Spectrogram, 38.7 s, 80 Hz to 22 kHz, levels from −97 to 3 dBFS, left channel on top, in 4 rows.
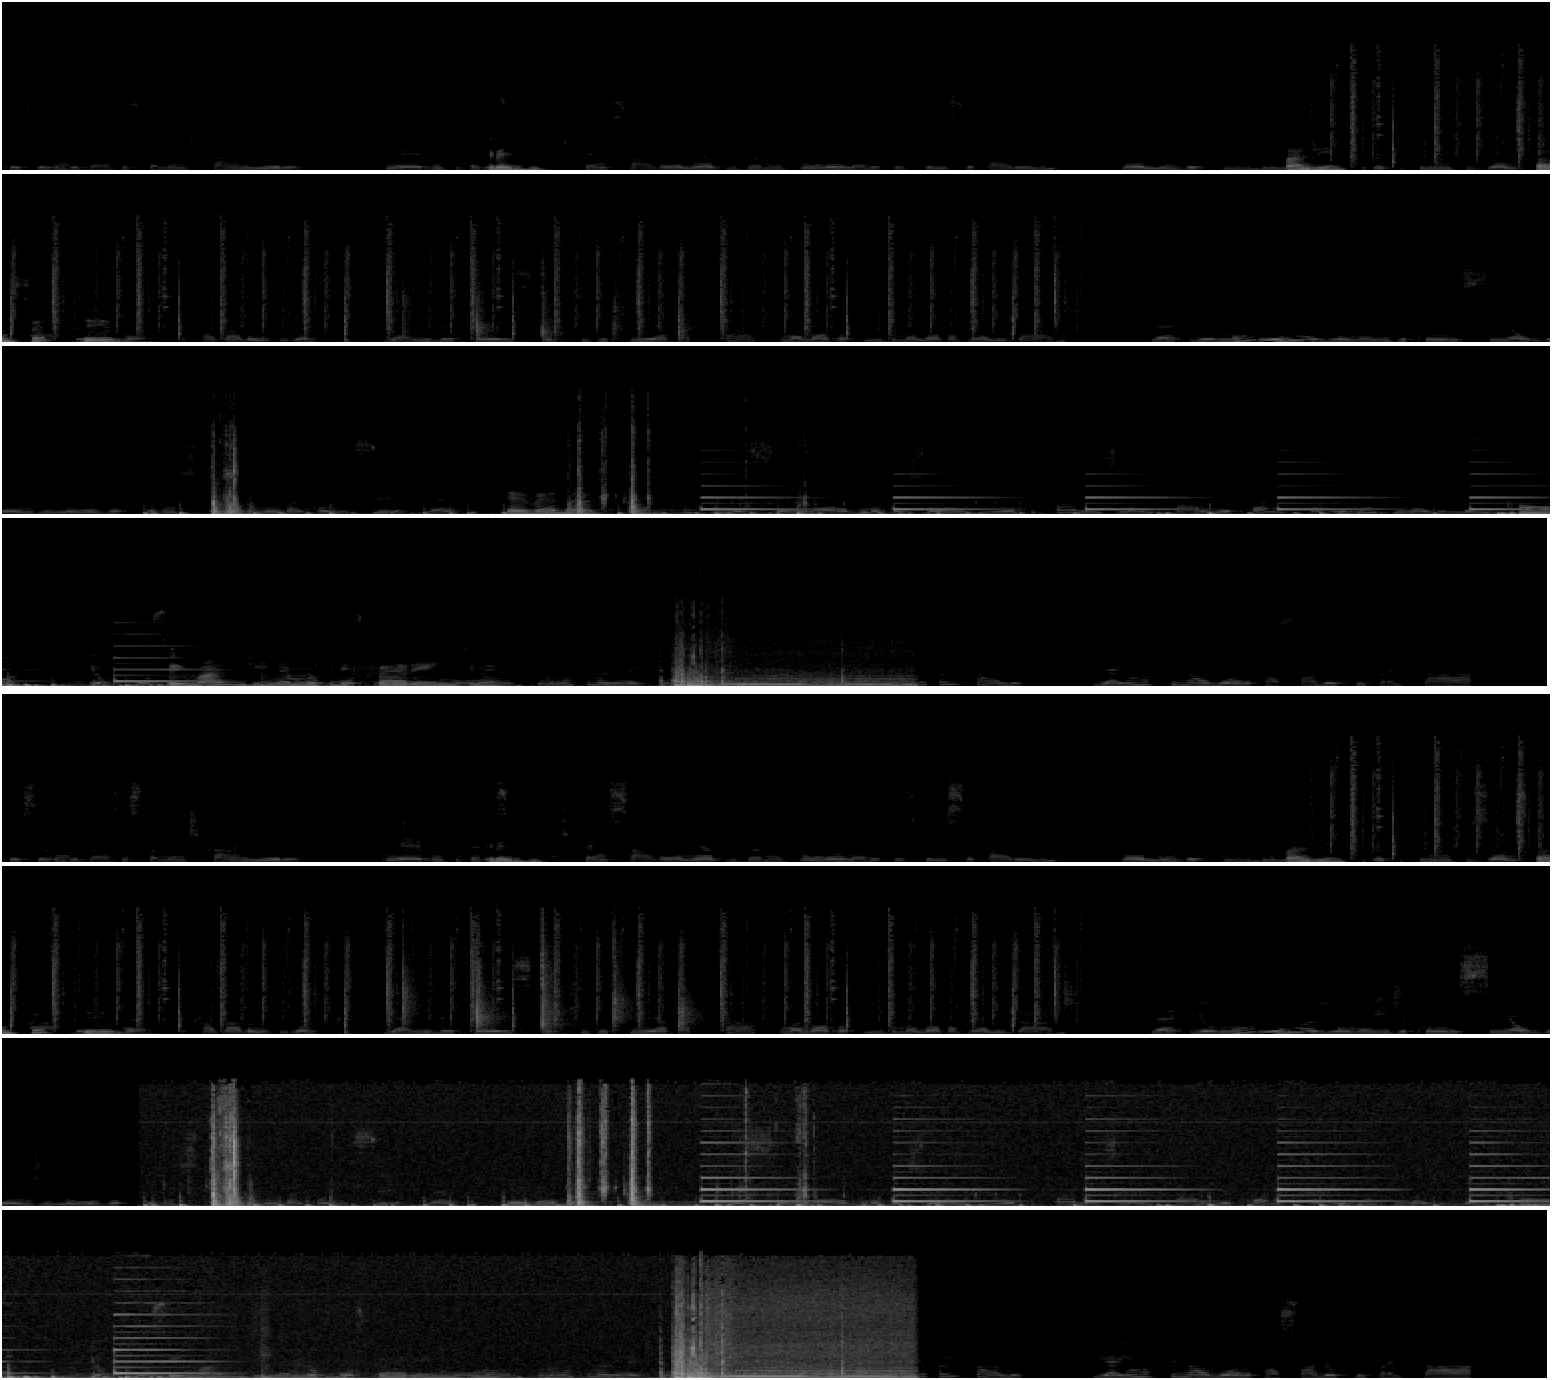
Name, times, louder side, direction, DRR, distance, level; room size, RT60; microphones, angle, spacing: voice 1, 0.0-3.1 3.6-6.7 7.0-8.2 8.6-22.6 23.3-28.7 29.5-30.3 30.9-31.3 31.8-35.4 35.8-38.2, right 2 dB, 30° right, 2.7 m, -76 dB
voice 2, 3.0-3.4 8.0-8.4 9.6-10.5 17.5-17.8 22.5-23.1 28.8-29.2 30.1-32.1, left 3 dB, 40° left, 0.5 m, -64 dB
sound 1, 8.2-16.5, right 1 dB, 5° right, 2.0 m, -69 dB
sound 2, 9.9-28.8, right 9 dB, 70° right, 4.0 m, -80 dB
sound 3, 20.2-34.8, right 10 dB, 90° right, 0.3 m, -49 dB
head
